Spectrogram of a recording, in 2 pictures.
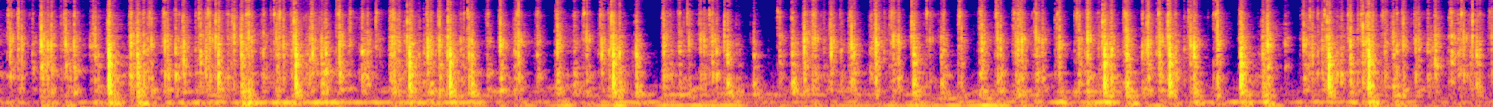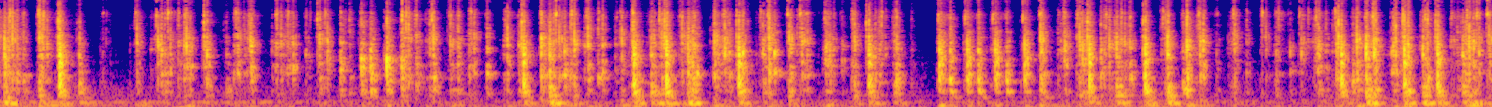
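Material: Plastic.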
